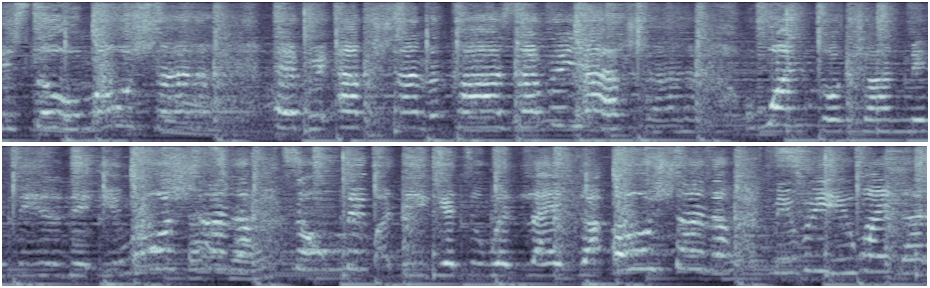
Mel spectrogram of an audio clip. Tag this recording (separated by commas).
Music, Music of Africa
